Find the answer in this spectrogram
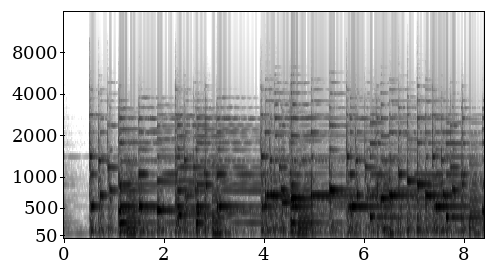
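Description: Sampled upright piano, the Crow Hill Vertical Piano recorded from a Steinway World War II Victory piano, played as chords and a melody beginning about half a second in, with the notes ringing into each other. It is being layered as a tape loop with new playing over it.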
